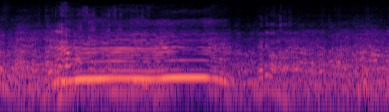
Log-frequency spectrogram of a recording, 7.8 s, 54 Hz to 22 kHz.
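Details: Friesian heifer calf at Aftabganj cattle market, Dinajpur, Bangladesh, on 26 October: one loud, steady, drawn-out moo lasting about three seconds, level in pitch with rich harmonics, then falling away, amid market chatter and men talking.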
